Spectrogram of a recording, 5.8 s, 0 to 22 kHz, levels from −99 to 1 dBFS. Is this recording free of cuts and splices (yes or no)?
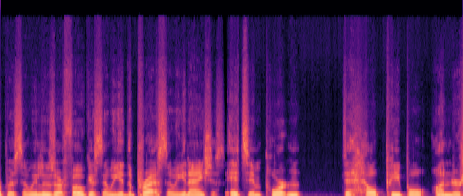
no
